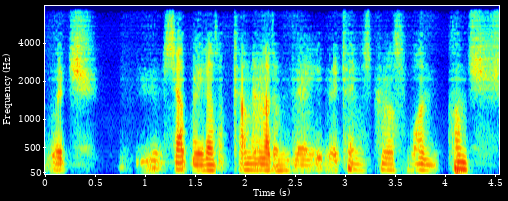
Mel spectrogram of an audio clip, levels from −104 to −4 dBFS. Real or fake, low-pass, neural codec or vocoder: fake; 7.2 kHz; codec, 44.1 kHz, 0.9 kbps, DAC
